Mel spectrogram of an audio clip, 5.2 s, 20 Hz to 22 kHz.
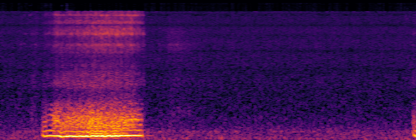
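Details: A 7-month-old female Cavalier King Charles Spaniel, struggling with the clock change, lets out a single deep, buzzy, rattling snore lasting just over a second, then quiet breathing and faint room hiss, with another breath starting at the end.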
